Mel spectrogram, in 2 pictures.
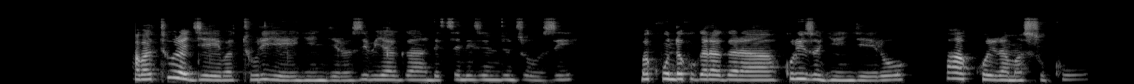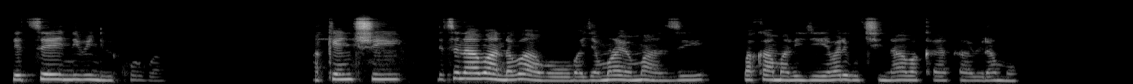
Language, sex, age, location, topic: Kinyarwanda, female, 18-24, Kigali, health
